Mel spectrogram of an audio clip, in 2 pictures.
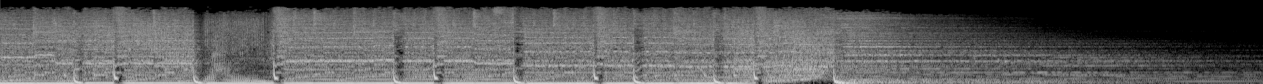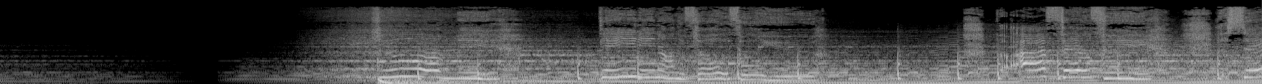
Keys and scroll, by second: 0.1 Caps_Lock, 2.0 ], 8.3 ctrl+d.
